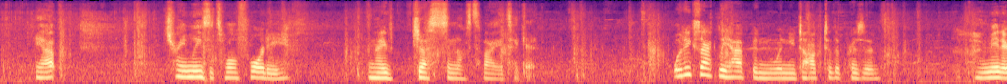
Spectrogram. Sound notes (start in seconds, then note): none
